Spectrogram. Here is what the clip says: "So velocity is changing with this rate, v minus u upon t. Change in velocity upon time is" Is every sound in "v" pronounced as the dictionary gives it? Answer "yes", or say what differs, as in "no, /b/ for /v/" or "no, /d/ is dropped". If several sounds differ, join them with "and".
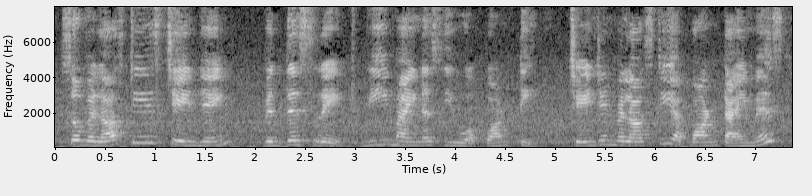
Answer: yes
